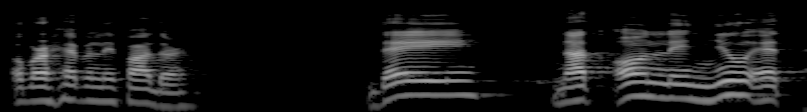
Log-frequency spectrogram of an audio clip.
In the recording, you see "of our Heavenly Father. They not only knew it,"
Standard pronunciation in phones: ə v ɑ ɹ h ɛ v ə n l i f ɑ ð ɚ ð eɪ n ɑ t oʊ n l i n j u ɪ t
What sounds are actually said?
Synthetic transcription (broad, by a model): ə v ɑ w h ɛ v ə n l i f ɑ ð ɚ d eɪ n ɑ t oʊ n l i n j u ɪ t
